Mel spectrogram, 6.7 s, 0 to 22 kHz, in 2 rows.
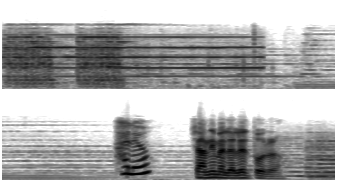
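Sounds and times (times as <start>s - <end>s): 
telephone ringing: 0.0s - 4.4s
speech: 4.5s - 6.2s.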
